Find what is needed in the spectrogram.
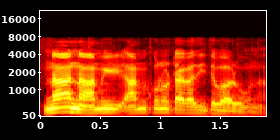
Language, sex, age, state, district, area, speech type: Bengali, male, 18-30, West Bengal, Howrah, urban, spontaneous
